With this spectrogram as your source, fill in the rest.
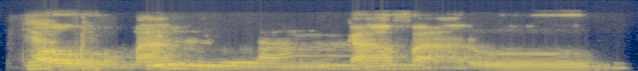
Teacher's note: Mim fathah mim fathah tanwin bertemu dengan huruf kaf, bacaan ikhfa, dibaca samar-samar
